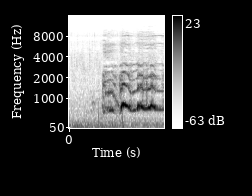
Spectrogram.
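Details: Chicken crowing: a short, loud, harmonically rich call lasting about one second, rising at the start and then holding a slightly wavy tone, over quiet low background hum.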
